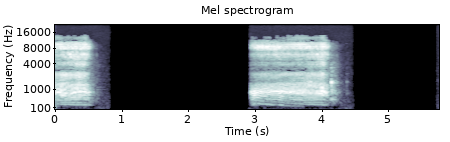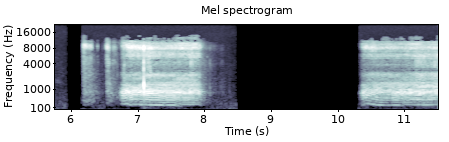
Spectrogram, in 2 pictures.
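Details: Boston terrier snoring like a human: long, raspy, rattling breaths, each over a second long, recurring every three to four seconds with quiet pauses between.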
